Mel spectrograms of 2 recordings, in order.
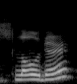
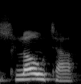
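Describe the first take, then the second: First: The final r sound is pronounced, American style. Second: The final r sound is dropped, British style. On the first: "if you pronounce the sound of letter er, it will be an American pronunciation" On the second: "If you don't pronounce the letter er, this is a British pronunciation"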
